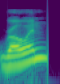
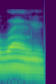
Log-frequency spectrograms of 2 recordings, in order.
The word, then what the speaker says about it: Roan: Yeah, I'm old- Roan, like I don't know, Roan, Rome, like Sown.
